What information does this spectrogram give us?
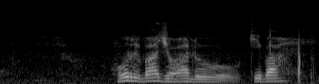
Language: Southern Sotho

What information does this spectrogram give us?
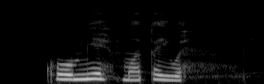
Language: Kalenjin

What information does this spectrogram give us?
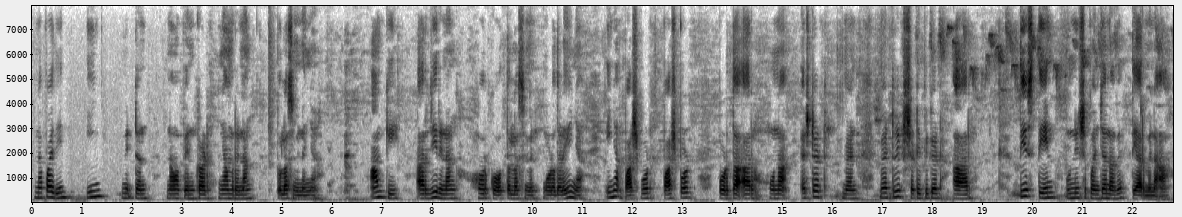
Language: Santali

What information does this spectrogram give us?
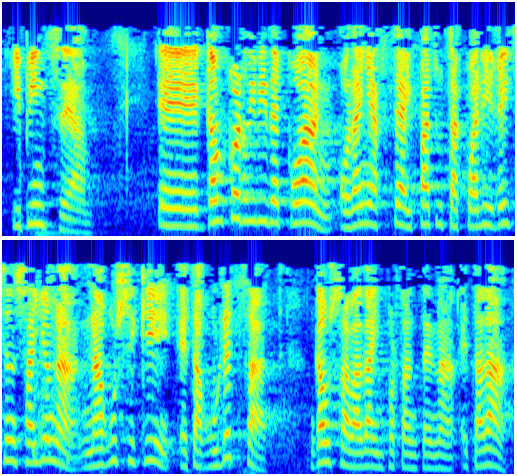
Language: Basque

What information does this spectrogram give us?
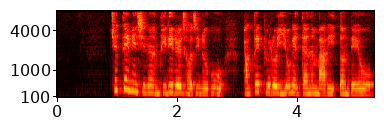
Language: Korean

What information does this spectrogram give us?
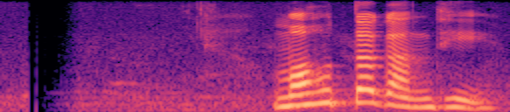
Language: Bangla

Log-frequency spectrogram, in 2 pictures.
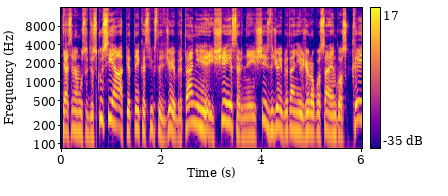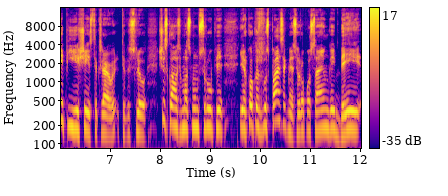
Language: Lithuanian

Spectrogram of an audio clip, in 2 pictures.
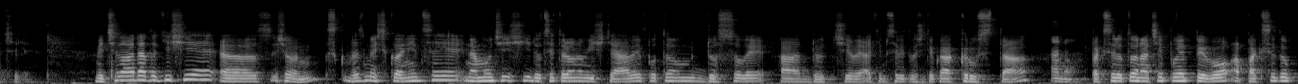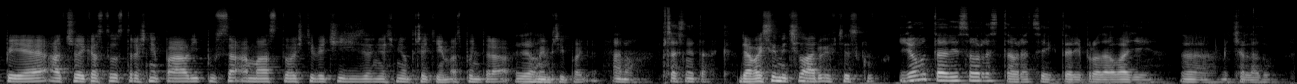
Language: Czech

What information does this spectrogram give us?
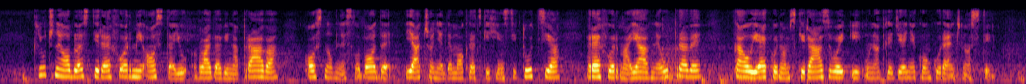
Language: Serbian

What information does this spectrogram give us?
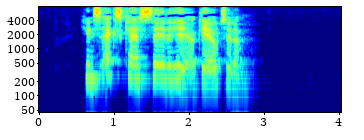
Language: Danish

